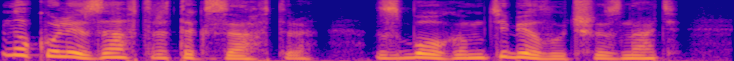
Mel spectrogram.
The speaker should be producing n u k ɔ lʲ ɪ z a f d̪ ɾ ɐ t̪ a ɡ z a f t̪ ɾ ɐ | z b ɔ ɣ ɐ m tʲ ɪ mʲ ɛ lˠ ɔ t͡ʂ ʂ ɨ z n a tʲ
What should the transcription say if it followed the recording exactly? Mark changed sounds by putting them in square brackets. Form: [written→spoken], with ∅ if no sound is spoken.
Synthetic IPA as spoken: n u k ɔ lʲ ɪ z a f [d̪→t̪] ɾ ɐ t̪ a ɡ z a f t̪ ɾ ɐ | z b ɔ ɣ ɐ m tʲ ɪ [mʲ→bʲ] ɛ lˠ [ɔ→u] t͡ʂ ʂ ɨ z n a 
